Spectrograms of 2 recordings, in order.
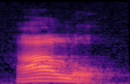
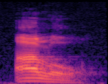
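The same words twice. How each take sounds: First: The vowel is long with no break. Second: A glottal stop breaks the vowel sound. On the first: The speaker calls it right. "it's pronounced alo, the long vowel sound" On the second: The speaker calls it wrong. "not alo with a glottal break, a glottal plosive"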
